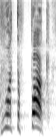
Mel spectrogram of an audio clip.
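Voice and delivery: sudden high, loud "what the fuck"; mock outrage. Girl baffled he won't validate her, loud mock outrage. Girl's confused inner voice.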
